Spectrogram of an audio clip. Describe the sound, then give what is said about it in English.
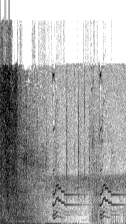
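A bomb explodes in a video game battle with a loud, booming crash at the start that decays, followed by two quick bursts of bright, rising electronic chirps. “Feet's bullet bomb just exploded.”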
